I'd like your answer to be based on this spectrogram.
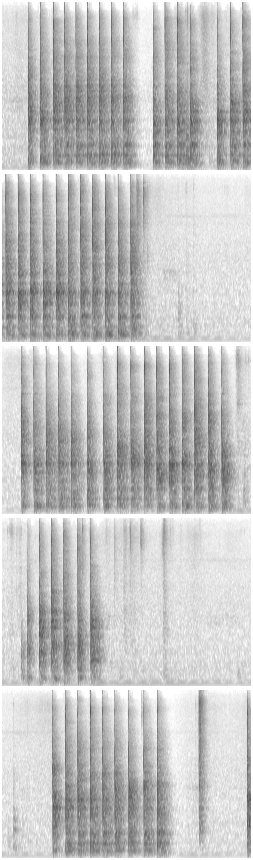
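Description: A hammer taps a wood chisel to cut a hinge recess in a new blank door, with rapid bursts of sharp, evenly spaced knocks separated by brief pauses, loud and close with no talking.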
